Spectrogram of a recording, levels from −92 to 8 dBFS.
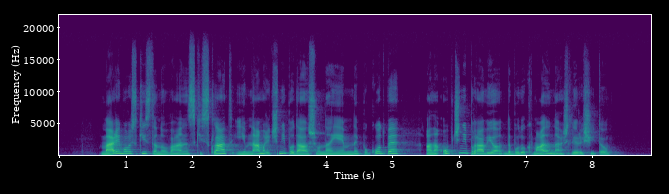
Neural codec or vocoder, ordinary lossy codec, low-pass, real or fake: none; none; 19.8 kHz; real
